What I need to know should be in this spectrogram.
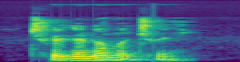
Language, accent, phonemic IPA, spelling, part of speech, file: English, Southern England, /ˌtɹɪɡəˈnɒmətɹi/, trigonometry, noun, LL-Q1860 (eng)-trigonometry.wav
